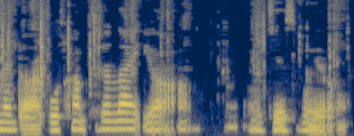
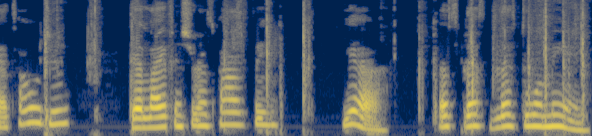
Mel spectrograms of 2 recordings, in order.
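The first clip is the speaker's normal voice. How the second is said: higher-pitched conspiring voice acting out the plotters; scheming plotters; 6 semitones higher than usual. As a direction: play the sly schemers hatching their plan. Voicing schemers plotting murder.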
